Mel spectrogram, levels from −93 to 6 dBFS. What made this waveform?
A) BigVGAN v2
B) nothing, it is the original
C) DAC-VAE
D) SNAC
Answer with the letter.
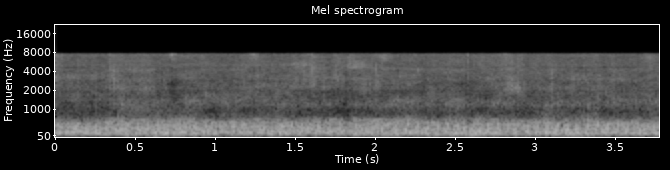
D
